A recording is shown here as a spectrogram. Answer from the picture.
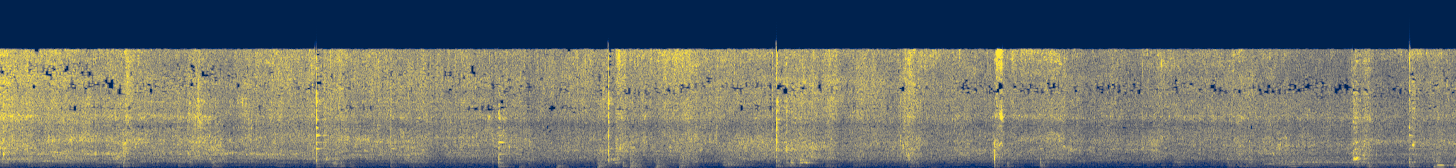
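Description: Raw chicken pieces sizzling in hot oil and masala paste in a metal pan, with a steady hiss, while a metal spoon stirs and scrapes them, clicking sharply against the pan every few seconds and loudest near the end. The oil has separated from the masala, the sign that the masala is fried through before the chicken goes in.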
